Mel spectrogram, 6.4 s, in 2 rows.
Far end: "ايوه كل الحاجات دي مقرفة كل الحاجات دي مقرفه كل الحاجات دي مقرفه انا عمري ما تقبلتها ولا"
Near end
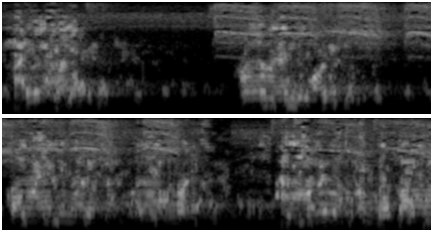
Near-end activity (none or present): none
